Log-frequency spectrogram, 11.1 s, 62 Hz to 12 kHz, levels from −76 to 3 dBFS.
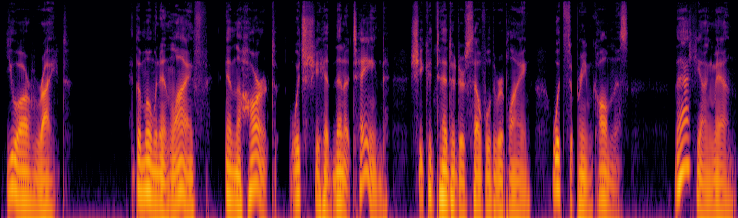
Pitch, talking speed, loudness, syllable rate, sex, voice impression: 95 Hz, 140 wpm, -19 LUFS, 4.5 syllables/s, male, very masculine, adult-like, cool, slightly refreshing, sincere, slightly mature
